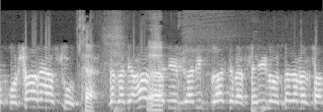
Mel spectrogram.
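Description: Speech only: a voice talking continuously, thin and band-limited like a radio or phone feed, with a brief burst of noise about a second in.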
